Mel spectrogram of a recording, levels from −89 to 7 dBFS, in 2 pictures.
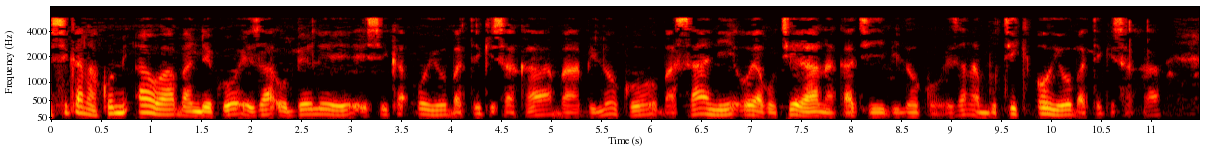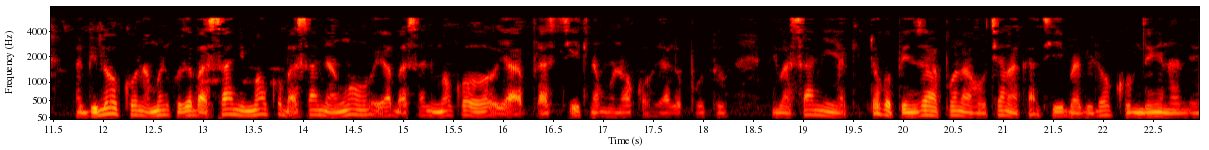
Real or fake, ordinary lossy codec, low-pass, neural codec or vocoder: real; MP3, 24 kbps; 7.2 kHz; none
